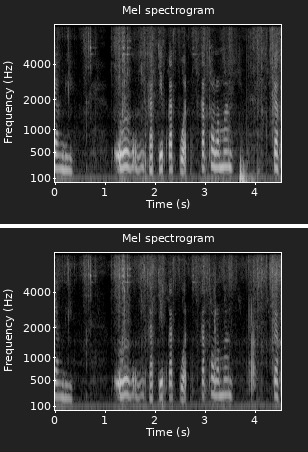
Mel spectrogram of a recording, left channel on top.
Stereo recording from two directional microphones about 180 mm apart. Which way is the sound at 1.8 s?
40° left (ahead or behind).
